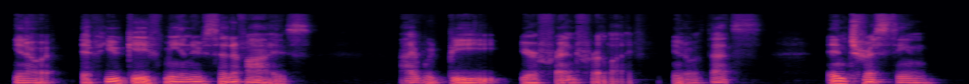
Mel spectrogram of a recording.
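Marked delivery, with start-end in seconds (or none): none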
